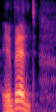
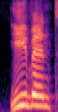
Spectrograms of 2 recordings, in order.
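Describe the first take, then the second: First: It is said as an English word. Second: It is said as a Korean loanword. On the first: The speaker calls it right. "event입니다" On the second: The speaker calls it wrong. "이벤트 아니라"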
